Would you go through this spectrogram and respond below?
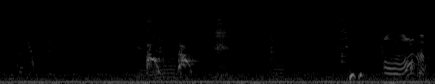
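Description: Rescue pup Ochi barking in Pikmin 4, a few short yips and barks spread across the clip over a steady low hum, with faint voice-like sounds near the end.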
